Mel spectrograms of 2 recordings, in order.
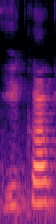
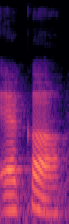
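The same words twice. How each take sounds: First: The first vowel is a closed e sound. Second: The first vowel is an open ae sound. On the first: The speaker calls it wrong. "একা কিন্তু হয় না" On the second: The speaker calls it right. "এ কয়াকার একা"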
